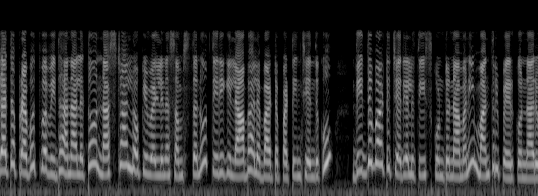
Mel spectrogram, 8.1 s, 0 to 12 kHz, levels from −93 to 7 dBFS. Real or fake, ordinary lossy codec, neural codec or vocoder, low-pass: real; MP3, 96 kbps; none; 7.2 kHz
